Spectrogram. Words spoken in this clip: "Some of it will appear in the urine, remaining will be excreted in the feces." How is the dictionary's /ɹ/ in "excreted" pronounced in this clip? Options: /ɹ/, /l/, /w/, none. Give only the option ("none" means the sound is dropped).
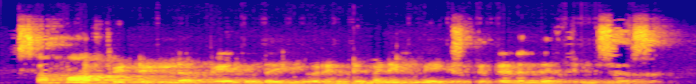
/l/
